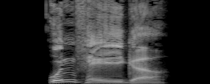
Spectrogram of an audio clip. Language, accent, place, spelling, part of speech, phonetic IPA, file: German, Germany, Berlin, unfähiger, adjective, [ˈʊnˌfɛːɪɡɐ], De-unfähiger.ogg
- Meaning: 1. comparative degree of unfähig 2. inflection of unfähig: strong/mixed nominative masculine singular 3. inflection of unfähig: strong genitive/dative feminine singular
